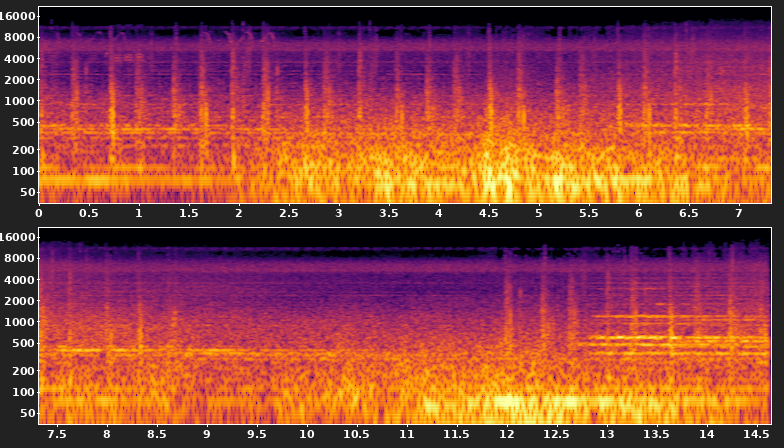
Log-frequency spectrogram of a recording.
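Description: Footsteps crunch along a dirt path.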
